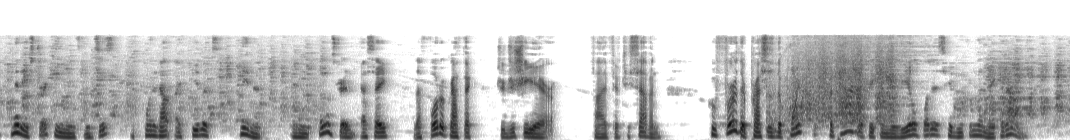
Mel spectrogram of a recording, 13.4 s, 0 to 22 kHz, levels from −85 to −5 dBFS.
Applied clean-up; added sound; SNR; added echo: classical method log-MMSE.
